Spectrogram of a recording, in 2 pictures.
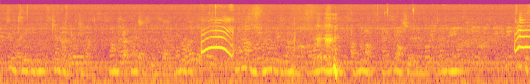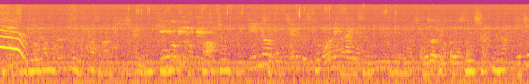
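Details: Kitten relaxing at a kotatsu, licking then play-biting; two clear drawn-out meows, rising then falling, near four and ten seconds, over a steady low indoor hum, soft shuffling and quiet speech.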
